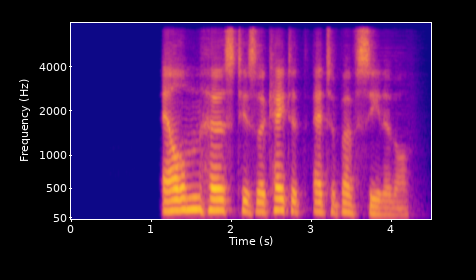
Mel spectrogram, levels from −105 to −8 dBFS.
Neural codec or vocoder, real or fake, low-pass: codec, 16 kHz, 0.2 kbps, FocalCodec; fake; 7.2 kHz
